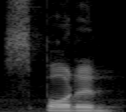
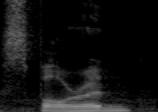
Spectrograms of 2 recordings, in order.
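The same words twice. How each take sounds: First: The R is tapped, sounding almost like a D. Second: The R is soft, with the tongue kept low. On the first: "in my Scottish accent, uh, my tongue actually briefly touches the roof of my mouth" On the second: "say sporran in my normal accent, you pronounce the R with my tongue down"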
